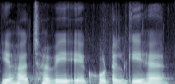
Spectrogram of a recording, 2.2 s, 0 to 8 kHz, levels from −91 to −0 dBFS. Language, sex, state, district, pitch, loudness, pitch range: Hindi, male, Assam, Kamrup Metropolitan, 145 Hz, -12 LUFS, 135-150 Hz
